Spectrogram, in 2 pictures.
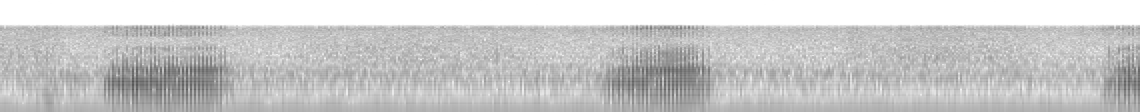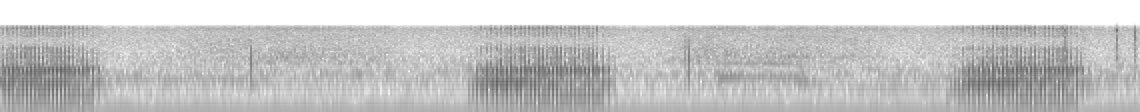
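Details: A Shar Pei snores in its sleep, five rasping, droning snores repeating roughly every two and a half seconds, with soft nasal whistles and breathing noise in the gaps.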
